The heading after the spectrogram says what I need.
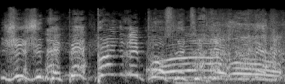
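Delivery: put-on high, cooing baby talk with laughter.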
